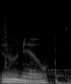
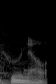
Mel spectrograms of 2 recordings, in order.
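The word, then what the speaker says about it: Hunou: of designated player adrian unu now yes it's pronounced unu not who know as i did last episode uh signed him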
